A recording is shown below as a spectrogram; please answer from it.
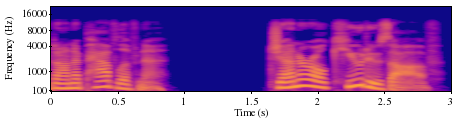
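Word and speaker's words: Kutuzov: General Cuduzov said Bulkanssky speaking French and stressing the last syllable of the general's name like a Frenchman has been pleased to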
